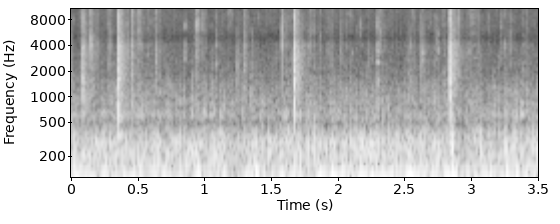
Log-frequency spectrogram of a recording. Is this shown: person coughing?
no

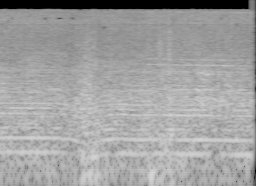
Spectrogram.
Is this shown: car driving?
yes

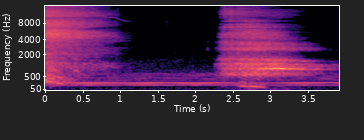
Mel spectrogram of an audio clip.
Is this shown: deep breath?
yes

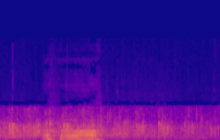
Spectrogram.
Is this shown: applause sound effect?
yes

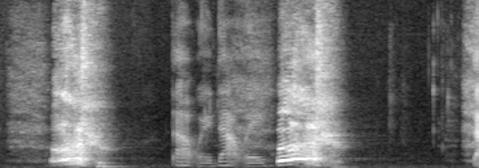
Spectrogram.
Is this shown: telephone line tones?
no

